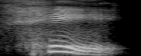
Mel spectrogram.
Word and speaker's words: ge: Then we have he.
